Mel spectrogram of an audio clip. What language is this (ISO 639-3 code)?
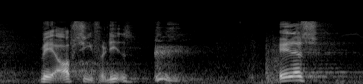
dan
